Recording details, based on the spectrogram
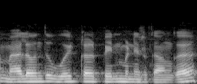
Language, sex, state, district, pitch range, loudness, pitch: Tamil, male, Tamil Nadu, Kanyakumari, 125-130 Hz, -15 LUFS, 125 Hz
